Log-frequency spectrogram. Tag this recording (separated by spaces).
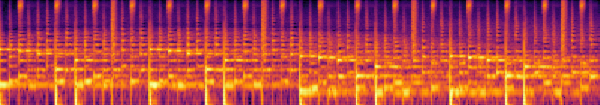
ambient electro loop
